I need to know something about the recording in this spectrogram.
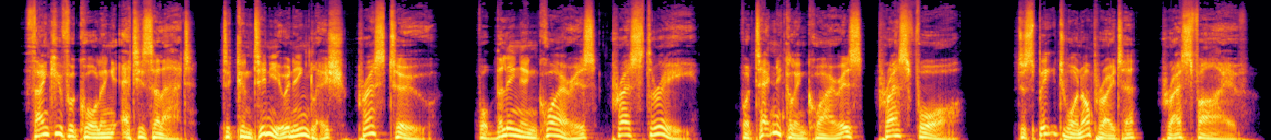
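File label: IVR voiceover; Test VO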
